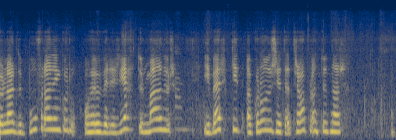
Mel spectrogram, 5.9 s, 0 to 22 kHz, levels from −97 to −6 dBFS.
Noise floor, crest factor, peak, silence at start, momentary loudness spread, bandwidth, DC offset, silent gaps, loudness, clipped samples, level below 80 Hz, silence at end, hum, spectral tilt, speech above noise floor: -51 dBFS; 18 dB; -6 dBFS; 0 s; 9 LU; 9.4 kHz; under 0.1%; none; -26 LUFS; under 0.1%; -70 dBFS; 0 s; none; -4 dB/octave; 26 dB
